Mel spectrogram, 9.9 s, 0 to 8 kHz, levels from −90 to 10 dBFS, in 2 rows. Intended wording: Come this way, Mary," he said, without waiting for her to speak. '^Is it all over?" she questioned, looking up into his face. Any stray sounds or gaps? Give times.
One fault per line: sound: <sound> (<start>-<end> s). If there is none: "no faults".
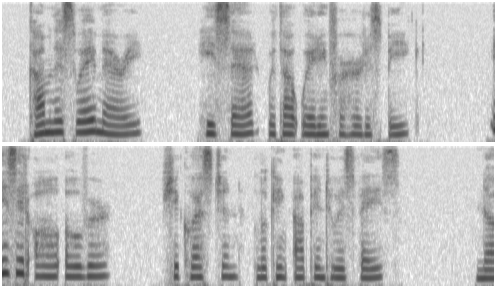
no faults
